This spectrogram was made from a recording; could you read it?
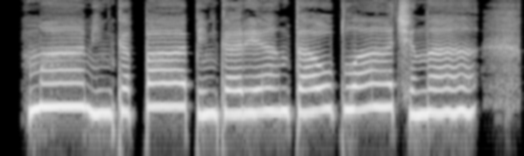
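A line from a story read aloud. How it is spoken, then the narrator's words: Sung in a melodious little voice. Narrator (Russian): пропела Нина мелодичным голоском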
